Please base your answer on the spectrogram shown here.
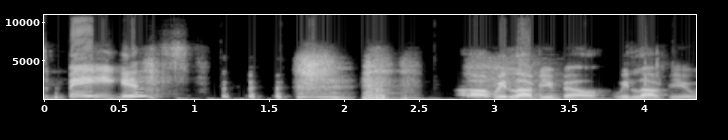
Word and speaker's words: Baggins: I just want to say that's not how you spell Baggins. Well, My OCD is triggered. it's their name. They can spell it however they want. Their parents. Ma and Pa Bilbo Baggins. Bagans. Bagans. Oh, they must hate that. Mr. Baggins, come to the front of the class. It's Bagans.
